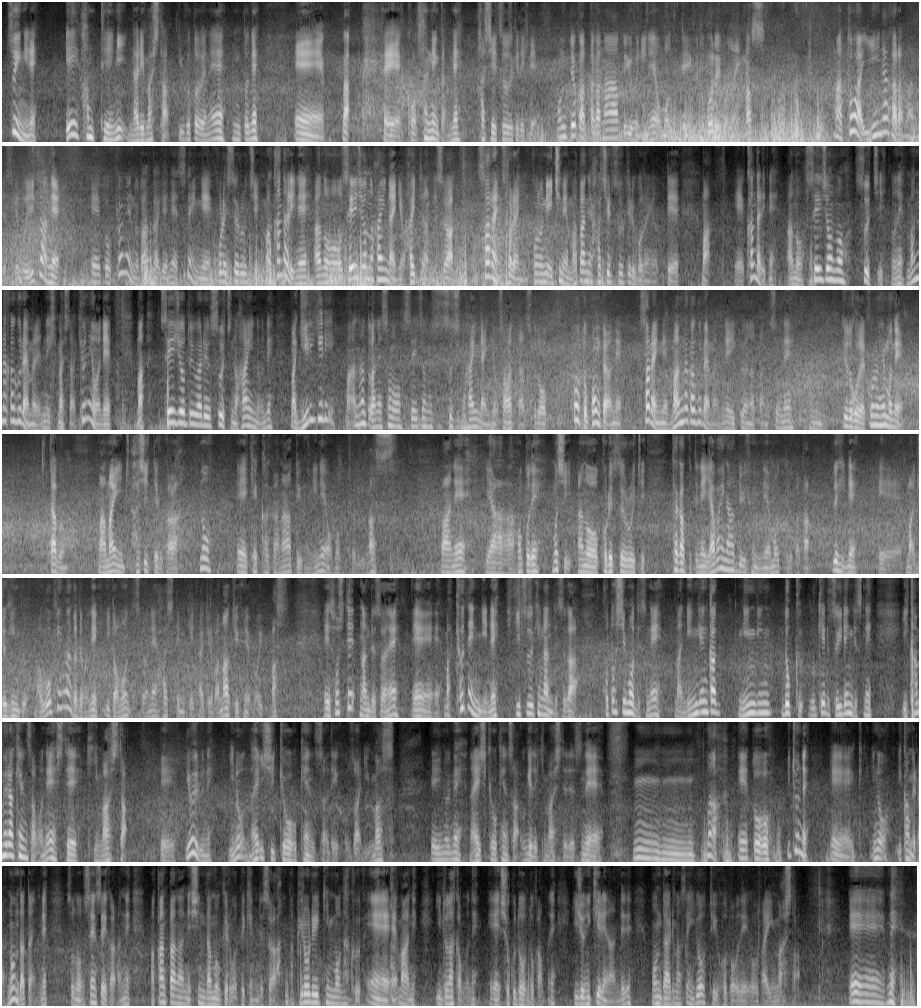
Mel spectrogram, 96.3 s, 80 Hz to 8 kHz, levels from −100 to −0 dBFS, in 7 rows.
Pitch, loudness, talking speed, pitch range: 145 Hz, -24 LUFS, 395 characters per minute, 120-175 Hz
